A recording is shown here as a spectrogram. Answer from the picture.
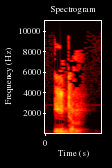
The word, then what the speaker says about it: Edom: Edom.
